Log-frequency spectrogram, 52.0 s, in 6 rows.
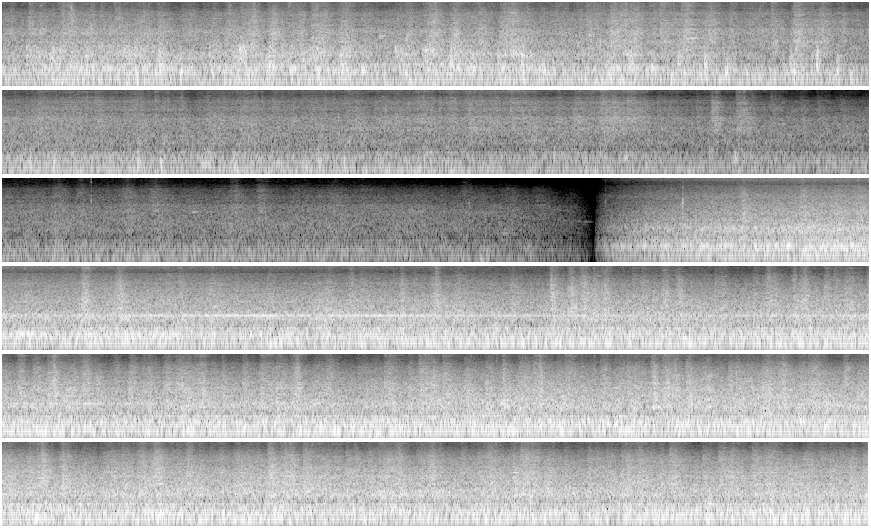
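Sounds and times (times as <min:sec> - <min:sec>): wheels clicking over rail joints: 0:00.0 - 0:17.2, 0:24.1 - 0:52.0
freight train rumble: 0:00.0 - 0:52.0
locomotive whine: 0:23.4 - 0:38.3.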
